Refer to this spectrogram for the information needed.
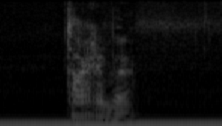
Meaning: wheat (Triticum spp.)
- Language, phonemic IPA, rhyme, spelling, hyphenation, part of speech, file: Dutch, /ˈtɑr.ʋə/, -ɑrʋə, tarwe, tar‧we, noun, Nl-tarwe.ogg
